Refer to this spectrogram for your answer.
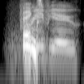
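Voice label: Woman Thanks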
